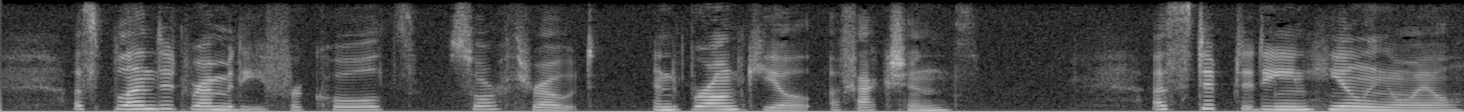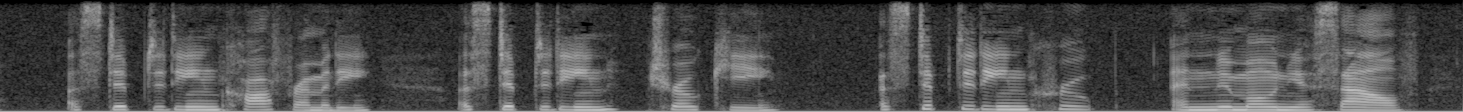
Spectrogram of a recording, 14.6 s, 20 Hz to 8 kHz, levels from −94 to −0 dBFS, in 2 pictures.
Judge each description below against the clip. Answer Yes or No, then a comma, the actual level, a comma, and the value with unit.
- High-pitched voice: Yes, high, 215 Hz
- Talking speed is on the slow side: Yes, slow, 100 wpm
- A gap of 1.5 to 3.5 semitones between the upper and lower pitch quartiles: Yes, average, 2.9 semitones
